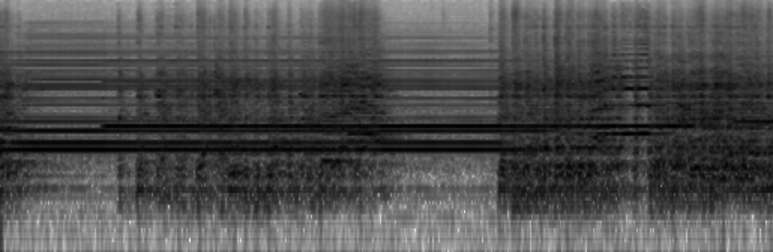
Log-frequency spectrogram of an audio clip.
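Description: Free improvisation for button accordion, bowed double bass and a guitar played flat on the lap: several long notes are held together as a steady chord. About two-thirds of the way through, the held chord thins and a rougher, denser texture takes over.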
